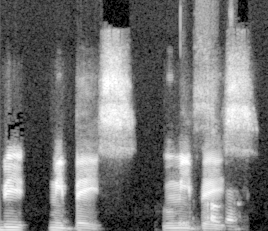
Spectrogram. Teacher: this word as opposed to the standard modern Hebrew pronunciation is I pronounced the Tav as a th instead of a regular T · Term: ashkanazi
